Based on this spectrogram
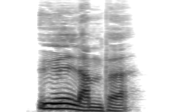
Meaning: oil lamp
- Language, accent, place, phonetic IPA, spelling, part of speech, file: German, Germany, Berlin, [ˈøːlˌlampə], Öllampe, noun, De-Öllampe.ogg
